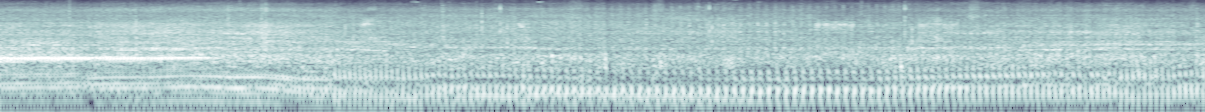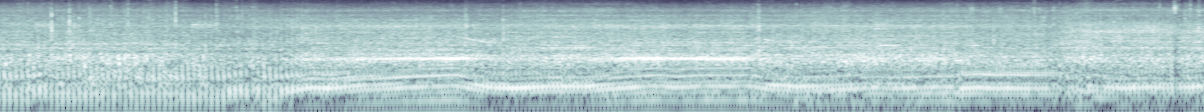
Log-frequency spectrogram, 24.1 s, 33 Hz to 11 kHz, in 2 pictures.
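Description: A 2021 Honda Rubicon 520 ATV's single-cylinder engine running steadily under way, its pitch drifting a little as road speed changes, with wind and tyre noise over it. A higher steady whine comes through in the first couple of seconds and again about 15 to 20 seconds in.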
